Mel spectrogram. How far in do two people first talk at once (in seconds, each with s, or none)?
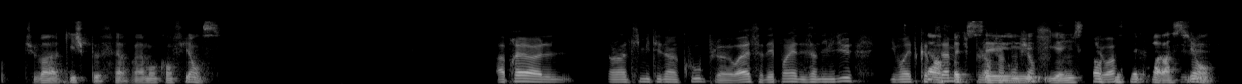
9.3 s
